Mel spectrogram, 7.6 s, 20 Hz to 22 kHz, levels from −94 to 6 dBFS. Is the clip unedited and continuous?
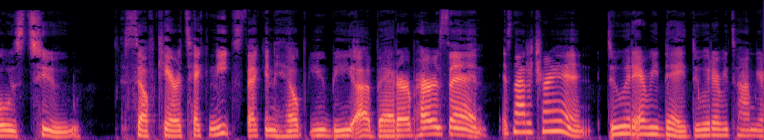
no; 1 cut; at 6.0 s

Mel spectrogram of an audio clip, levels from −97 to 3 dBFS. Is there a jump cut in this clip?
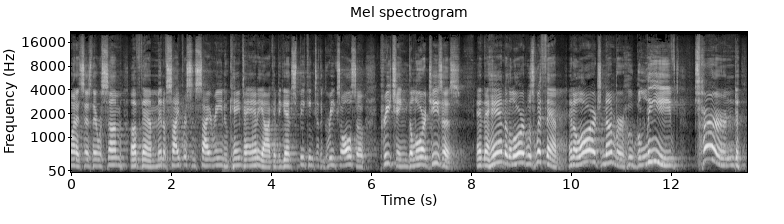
yes; 2 cuts; at 1.1 s, 9.9 s

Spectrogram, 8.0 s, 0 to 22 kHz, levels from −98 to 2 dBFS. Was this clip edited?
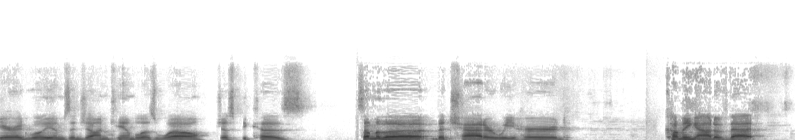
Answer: no; 0 cuts

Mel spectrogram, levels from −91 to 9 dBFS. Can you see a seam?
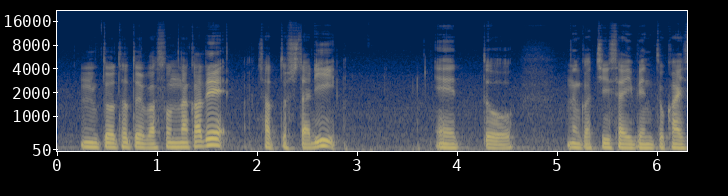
no; 0 cuts

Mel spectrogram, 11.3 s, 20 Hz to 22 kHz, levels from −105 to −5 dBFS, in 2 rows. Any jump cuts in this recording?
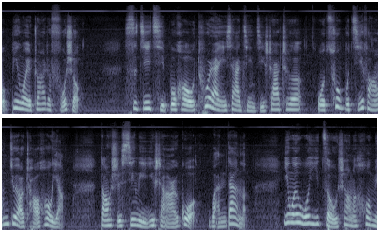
no; 0 cuts

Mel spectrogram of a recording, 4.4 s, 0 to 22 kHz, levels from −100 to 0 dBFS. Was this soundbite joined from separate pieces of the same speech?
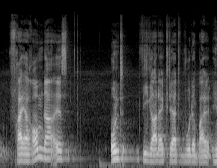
no; 0 cuts

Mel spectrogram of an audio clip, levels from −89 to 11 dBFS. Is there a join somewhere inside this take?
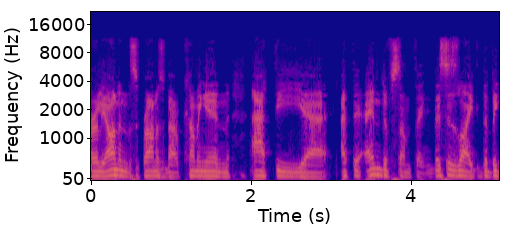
no; 0 cuts

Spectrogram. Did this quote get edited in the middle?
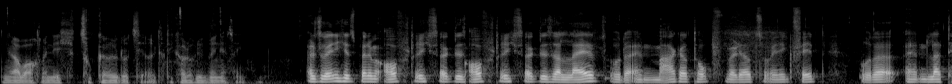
yes; 3 cuts; at 1.6 s, 4.6 s, 8.4 s

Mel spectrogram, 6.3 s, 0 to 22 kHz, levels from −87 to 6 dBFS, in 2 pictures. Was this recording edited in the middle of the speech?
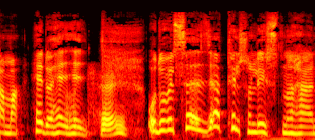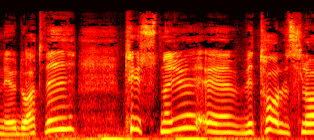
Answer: yes; 2 cuts; at 1.7 s, 2.4 s

